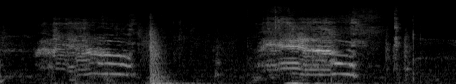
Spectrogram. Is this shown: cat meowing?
yes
